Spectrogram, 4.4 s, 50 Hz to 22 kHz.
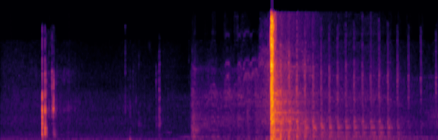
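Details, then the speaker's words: Gas GMC 1500 pickup that suffered a loud crack at 80 mph: quiet engine, small snaps, then one sharp loud pop on startup, only on startup; suspected backfire, cause unconfirmed. "It's like it's igniting. You think that You think that's a a backfire? Is that what you think it is?"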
